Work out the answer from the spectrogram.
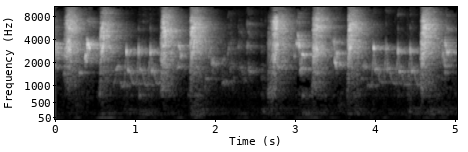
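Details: Talking pet budgerigar giving bright, scratchy, fast-paced chatter: loud rasping bursts alternating with quick chirped and whistled notes, with a brief lull near the middle.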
